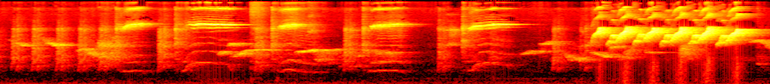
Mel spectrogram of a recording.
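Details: Horsfield's babbler in energetic, nonstop song: varied clear whistled notes and slurred phrases, some rising and some falling, ending in a fast, very high, repeated chattering trill.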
